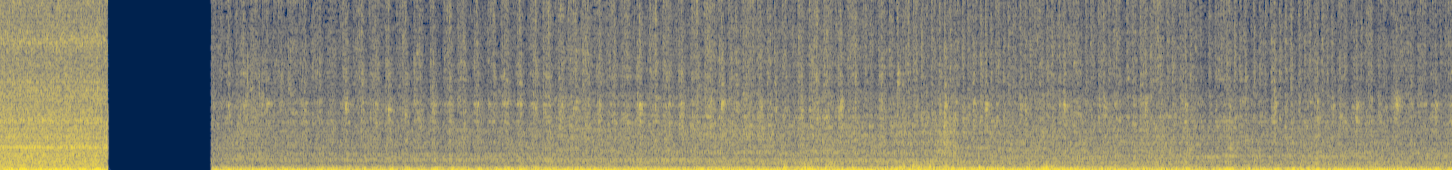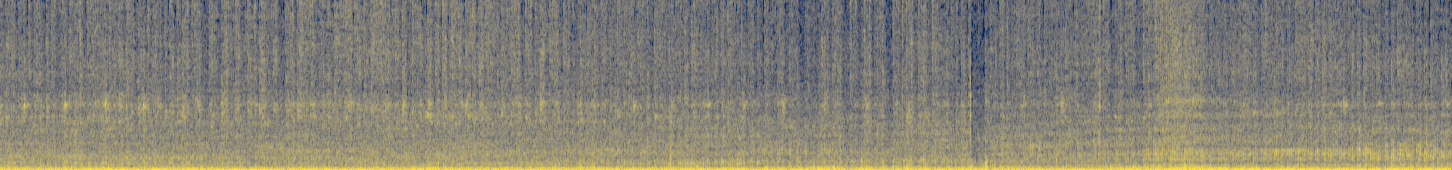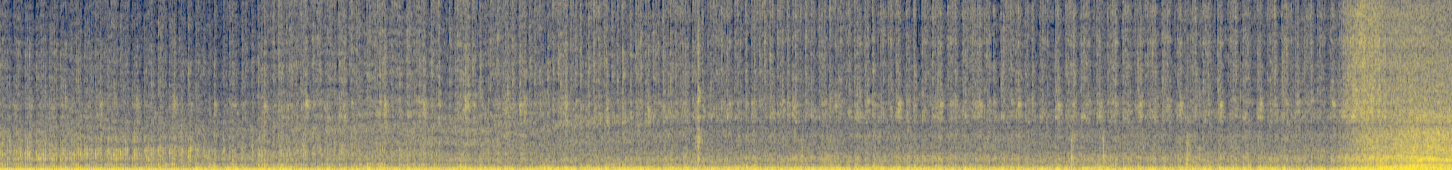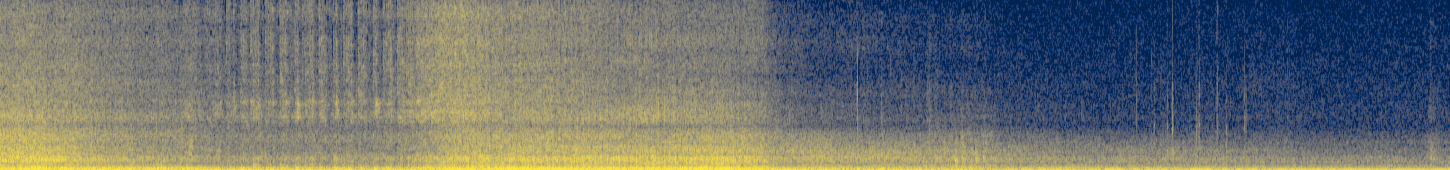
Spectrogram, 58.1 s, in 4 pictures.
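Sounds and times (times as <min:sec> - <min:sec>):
car engine exhaust rumble: 0:02.1 - 0:58.0.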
